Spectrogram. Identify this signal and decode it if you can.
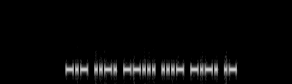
Morse code, heard as a keyed tone, about 52 wpm, 700 Hz. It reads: KF7VCA
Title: USA Call Signs - 6 Characters - 50wpm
